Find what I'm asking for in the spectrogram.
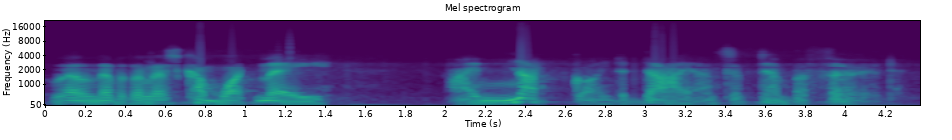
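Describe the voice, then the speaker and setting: A man's voice: fairly low pitch, normal speed, creaky, heavy background noise. An actor playing a haunted man obsessed with cheating death, in an agitated, theatrical 1940s radio drama style. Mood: urgent resolve. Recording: muffled, band-limited old 1940s radio recording.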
